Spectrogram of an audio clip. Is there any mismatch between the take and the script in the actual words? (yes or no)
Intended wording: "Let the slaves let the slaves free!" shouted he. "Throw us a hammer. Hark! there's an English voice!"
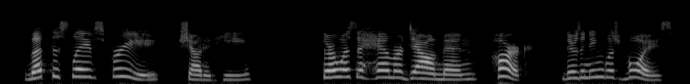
yes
